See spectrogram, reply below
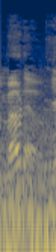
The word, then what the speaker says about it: Modo: Motto's name is M-A-D-O, and we're in a motto. – Ah, so. – No, I said it wrong. We're in a moto. – Yeah, moto. Yeah. – M-O-D-O.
